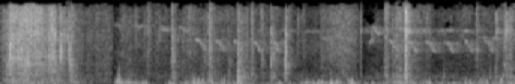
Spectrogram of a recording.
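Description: A lawnmower's wheels rumble and rattle over paving stones.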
